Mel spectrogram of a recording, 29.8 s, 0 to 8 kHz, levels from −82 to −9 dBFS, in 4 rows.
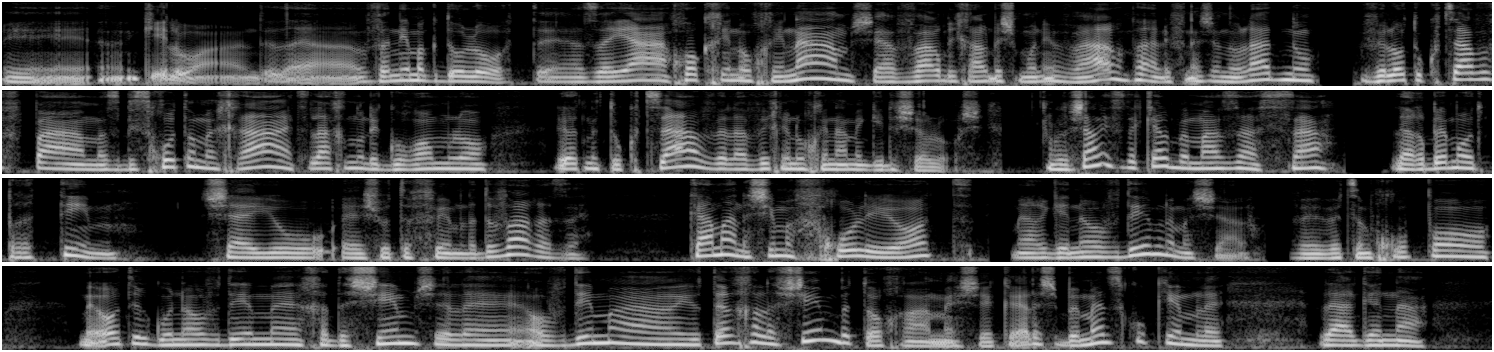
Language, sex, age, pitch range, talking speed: Hebrew, female, 20-39, 165-235 Hz, 135 wpm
